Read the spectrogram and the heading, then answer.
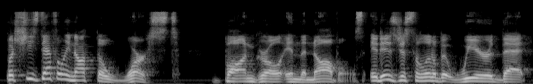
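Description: A man's voice: mid-range voice, very animated, moderate pace. A man chatting casually and wryly as a podcast co-host. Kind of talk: casual chat.

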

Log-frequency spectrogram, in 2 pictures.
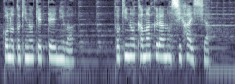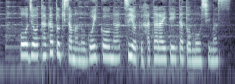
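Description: An actress playing a dignified samurai mother, narrating a historical audio drama in courteous, formal, measured language. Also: on the high side, steady tone, soft background music. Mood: composed, solemn.

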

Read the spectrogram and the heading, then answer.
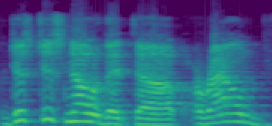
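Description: A man who works as a sports announcer, answering casually as a radio guest in measured, wordy, hesitant phrases. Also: sits high, animated, a bit bright. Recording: roomy, echoing sound.

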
